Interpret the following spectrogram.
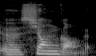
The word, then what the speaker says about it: Xianggang: en européen, et puis Hong Kong qui ne s'appelle pas du tout Hong Kong non plus, qui s'appelle le port au parfum, qui se dit Xianggang.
